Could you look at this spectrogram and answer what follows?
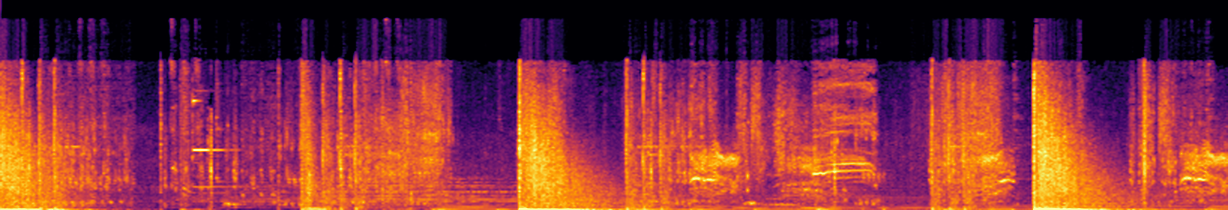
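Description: Gunfire from a RimWorld battle with rocket-armed soldiers: loud, rolling volleys of shots and blasts arrive in several heavy waves, each swelling and then fading.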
